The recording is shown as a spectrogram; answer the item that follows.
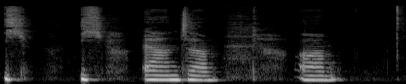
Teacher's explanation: It's like E, but very short one, like I. You just starting to speak E, but you cut it shortly, like I, I.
